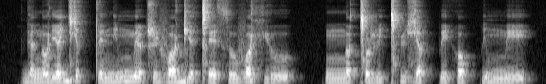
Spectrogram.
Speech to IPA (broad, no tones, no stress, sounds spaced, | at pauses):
ɡ a n ɔ ɾʲ a d͡ʑ a tː ɛ n i mː ɛ ʈ͡ʂ e v ɒ ɡʲ a ǀ ɛ s o v ɒ xʲ o | nː ɒ ǀ ɔ ʐ i ǀʰ ʉ ʑ a pː e h ɔ pː i mː e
